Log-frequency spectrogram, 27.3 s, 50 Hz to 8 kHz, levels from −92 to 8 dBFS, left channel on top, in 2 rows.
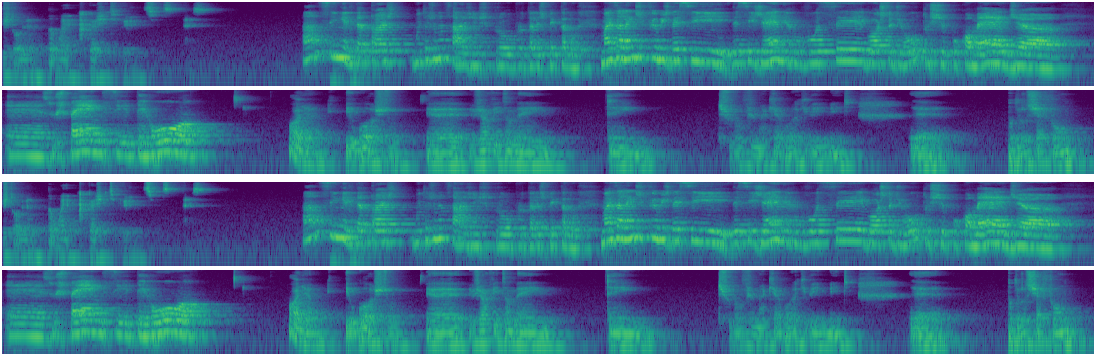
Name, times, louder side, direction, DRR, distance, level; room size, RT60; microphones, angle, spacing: voice 1, 0.0-2.5 17.2-17.6 17.9-18.6 18.9-20.6 21.2-21.7 22.6-25.4 26.2-27.0, right 2 dB, 40° right, 2 dB, 0.8 m, -30 dB
voice 2, 3.7-13.2 13.7-16.1, left 1 dB, 20° left, -2 dB, 1.2 m, -24 dB
11.0 x 3.9 x 2.4 m, 0.99 s
head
